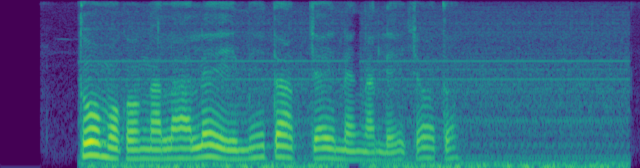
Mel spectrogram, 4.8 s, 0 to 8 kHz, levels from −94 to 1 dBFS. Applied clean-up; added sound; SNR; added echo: none; Engine; 13 dB; none.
